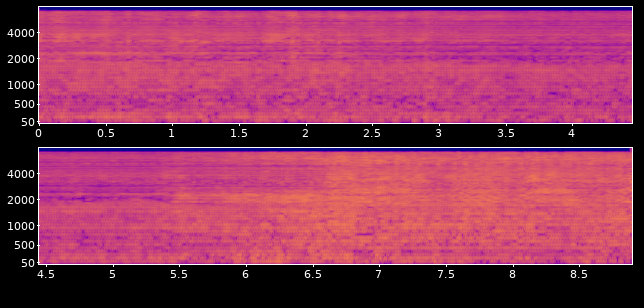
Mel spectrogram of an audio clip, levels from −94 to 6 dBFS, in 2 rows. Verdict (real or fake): fake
